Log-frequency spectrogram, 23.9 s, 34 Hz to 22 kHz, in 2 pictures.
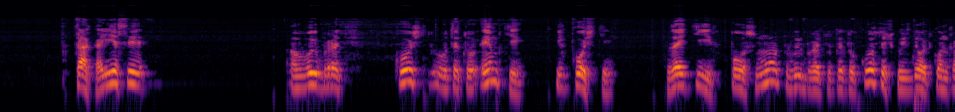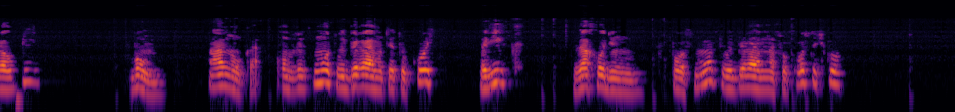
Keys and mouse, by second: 3.6 click, 5.5 click, 7.0 shift+click, 8.4-9.4 drag, 11.6 ctrl+p, 15.0-15.6 drag, 16.6 click, 18.9-20.4 drag, 23.5-23.8 drag.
